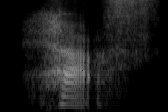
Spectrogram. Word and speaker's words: half: Half.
